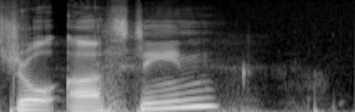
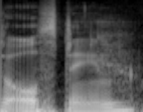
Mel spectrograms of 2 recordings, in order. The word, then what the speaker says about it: Osteen: It's Joel Osteen. I always have put an L in there. I could have swore it was Olstein.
